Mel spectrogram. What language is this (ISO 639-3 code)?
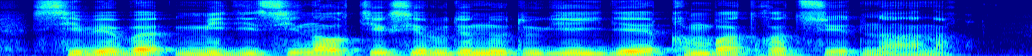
kaz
